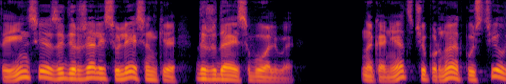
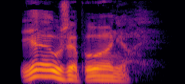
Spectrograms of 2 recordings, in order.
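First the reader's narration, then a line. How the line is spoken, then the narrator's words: Sighing. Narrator (Russian): вздохнул Парт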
